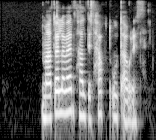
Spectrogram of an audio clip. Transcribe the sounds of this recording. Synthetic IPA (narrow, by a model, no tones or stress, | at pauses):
maːt̪vɛlavɛɾðhalt̪ɪst̪hawht̪uːt̪a̰ːwɾɪθ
